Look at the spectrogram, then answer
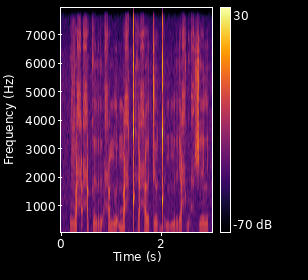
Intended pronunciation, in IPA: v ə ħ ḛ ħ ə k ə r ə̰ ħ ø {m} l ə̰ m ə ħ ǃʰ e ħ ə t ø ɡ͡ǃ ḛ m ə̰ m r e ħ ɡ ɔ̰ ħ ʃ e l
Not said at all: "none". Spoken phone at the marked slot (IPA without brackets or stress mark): m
